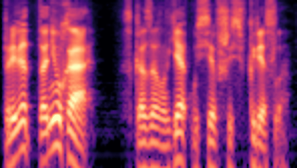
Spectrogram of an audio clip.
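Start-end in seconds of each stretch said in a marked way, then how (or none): 0.0-0.9 loud, higher, breezy hello; boisterous, familiar greeting; hearty greeting. A narrator's reading. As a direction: hail an old friend loudly.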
